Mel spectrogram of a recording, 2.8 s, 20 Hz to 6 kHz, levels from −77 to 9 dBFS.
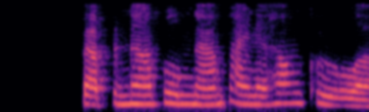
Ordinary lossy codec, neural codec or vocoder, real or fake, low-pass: none; codec, 16 kHz, 1.1 kbps, Voila-Tokenizer; fake; 5.4 kHz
